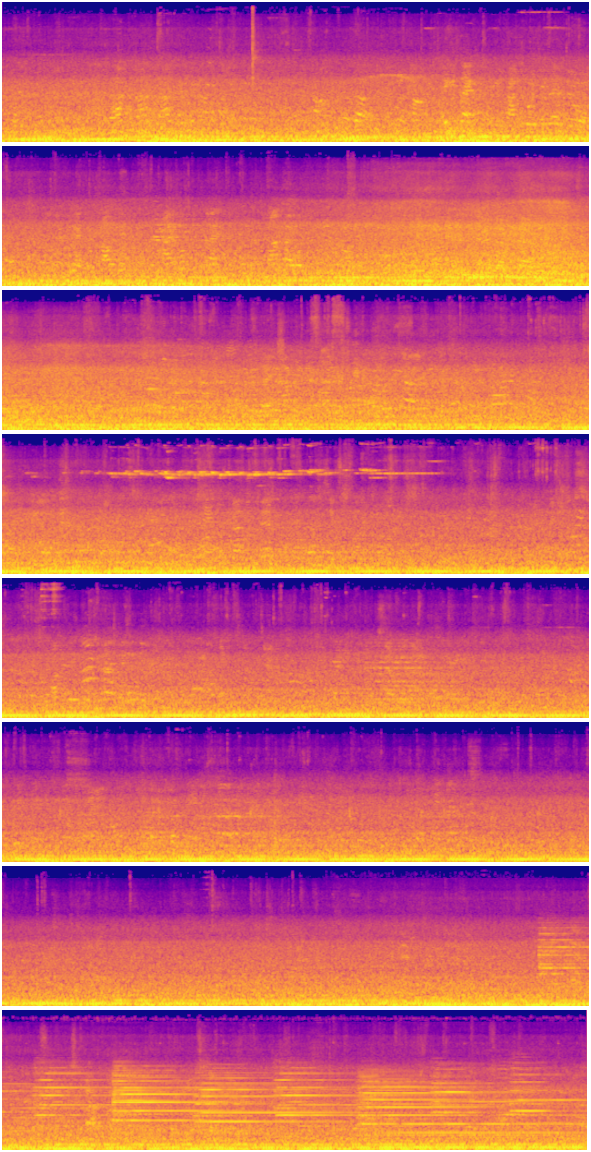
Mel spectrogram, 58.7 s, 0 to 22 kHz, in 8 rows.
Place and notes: {"date": "2010-09-06 17:38:00", "description": "New York, Fifth Avenue, St Thomas Church", "latitude": "40.76", "longitude": "-73.98", "altitude": "20", "timezone": "America/New_York"}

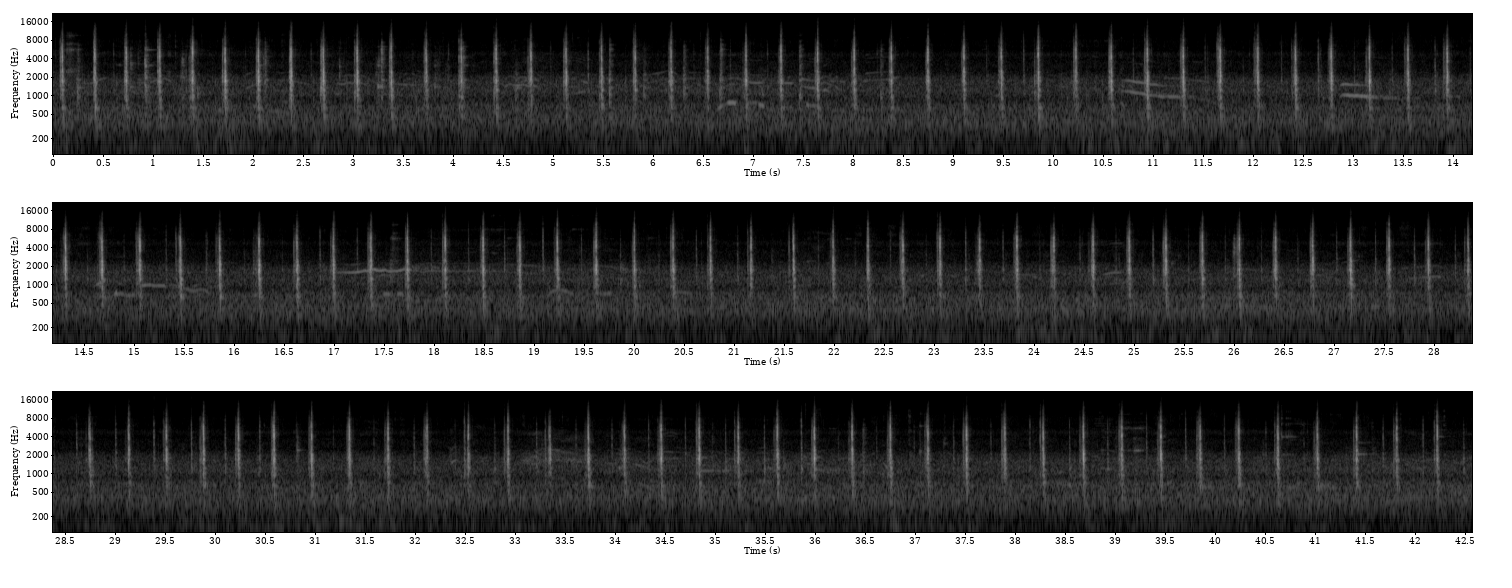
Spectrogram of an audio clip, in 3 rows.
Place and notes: {"title": "Rue Arlette Davids, Wissant, France - Wissant (Pas-de-Calais - Côte d'Opale)", "date": "2022-09-25 16:30:00", "description": "Wissant (Pas-de-Calais - Côte d'Opale)\nMilieu d'après-midi\nle vent fait \"claquer\" les cordes sur les mats (bois et métal) des bateaux.\nZOOM F3 + Neumann KM 184", "latitude": "50.89", "longitude": "1.66", "altitude": "7", "timezone": "Europe/Paris"}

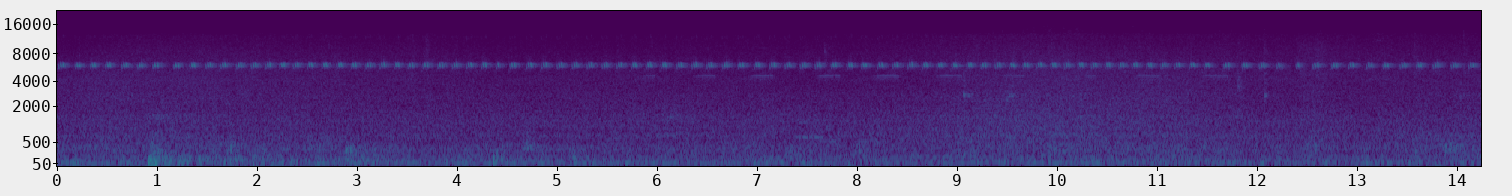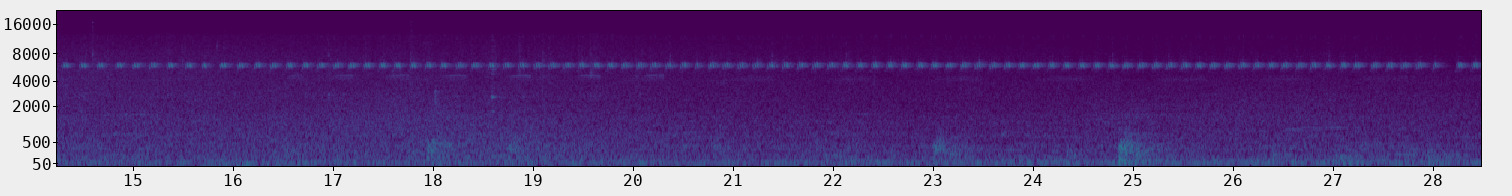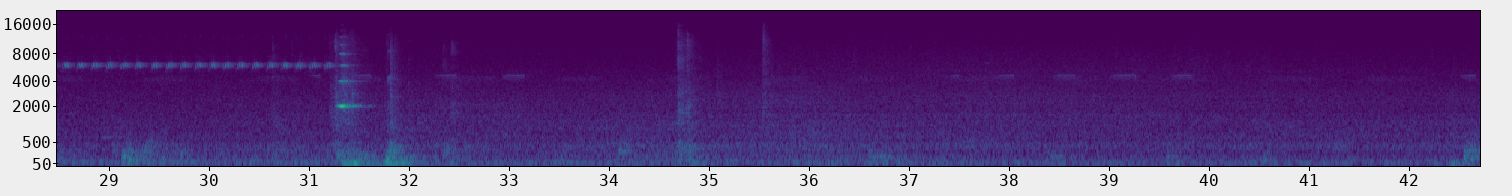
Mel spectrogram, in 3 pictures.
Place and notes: {"title": "St, Linden, Randburg, South Africa - End of 2017 Celebrations", "date": "2018-01-01 00:10:00", "description": "New Year Fireworks displays from private homes around North Western Johannesburg. Wind, dogs barking, fireworks and a light aircraft taking the aerial view of the celebration of the passing of 2017. Piezo EM172's on a Jecklin disc to SD702", "latitude": "-26.14", "longitude": "28.00", "altitude": "1623", "timezone": "Africa/Johannesburg"}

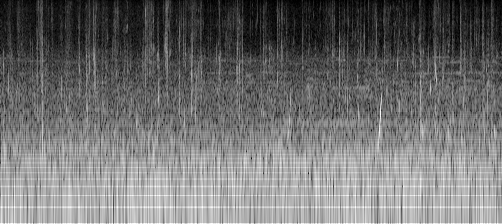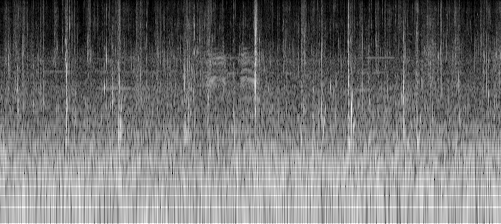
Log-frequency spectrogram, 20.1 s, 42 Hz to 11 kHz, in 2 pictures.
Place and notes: {"title": "berlin, plänterwald: spree - the city, the country & me: spree river bank", "date": "2014-02-08 12:43:00", "description": "lapping waves of the spree river, squeaking drone of the ferris wheel of the abandonned fun fair in the spree park, distant sounds from the power station klingenberg, towboat moves empty coal barges away, crows\nthe city, the country & me: february 8, 2014", "latitude": "52.49", "longitude": "13.49", "timezone": "Europe/Berlin"}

